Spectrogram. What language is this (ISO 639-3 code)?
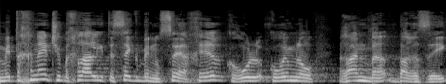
heb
